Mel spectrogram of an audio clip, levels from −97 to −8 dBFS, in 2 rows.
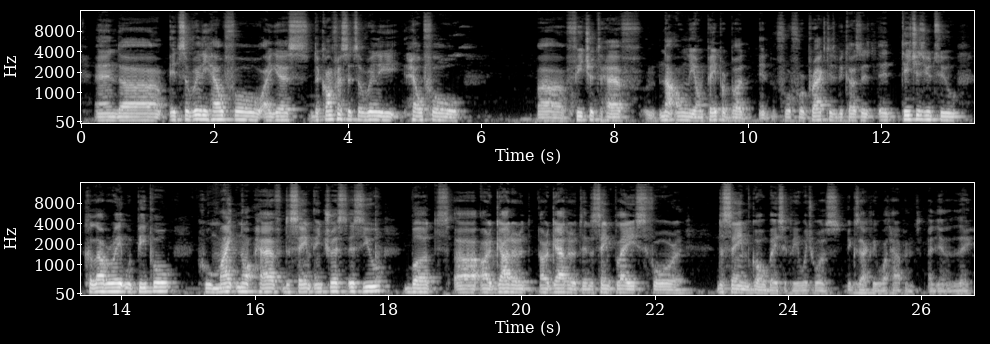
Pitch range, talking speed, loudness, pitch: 100-125 Hz, 160 wpm, -25 LUFS, 110 Hz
